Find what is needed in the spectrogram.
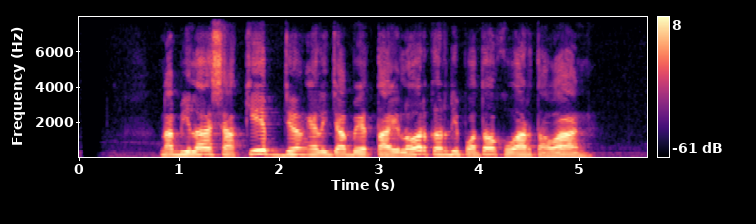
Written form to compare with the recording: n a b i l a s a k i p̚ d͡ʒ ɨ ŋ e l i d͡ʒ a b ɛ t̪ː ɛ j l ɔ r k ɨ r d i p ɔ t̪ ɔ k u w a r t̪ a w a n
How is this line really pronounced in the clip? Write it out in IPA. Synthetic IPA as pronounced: n a b i l a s a k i p̚ d͡ʒ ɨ ŋ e l i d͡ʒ a b ɛ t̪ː a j l ɔ r k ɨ r d i p ɔ t̪ ɔ k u w a r t̪ a w a n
